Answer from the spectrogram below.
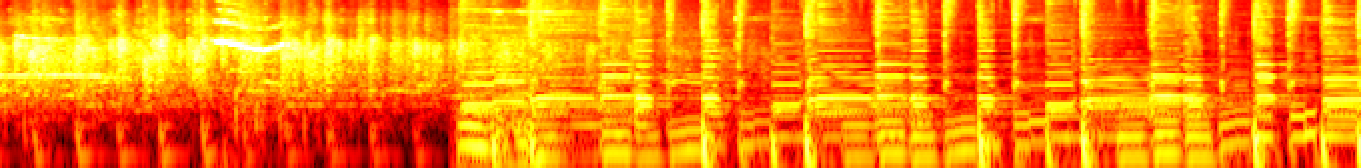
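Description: An audience claps in a dense, steady burst of applause for about three seconds, then loud rhythmic music cuts in and takes over for the rest.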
